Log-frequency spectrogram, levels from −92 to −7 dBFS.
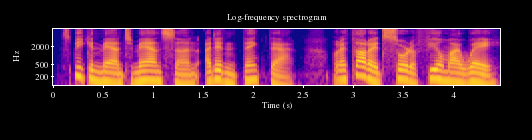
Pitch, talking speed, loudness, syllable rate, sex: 145 Hz, 240 wpm, -19 LUFS, 4.8 syllables/s, male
